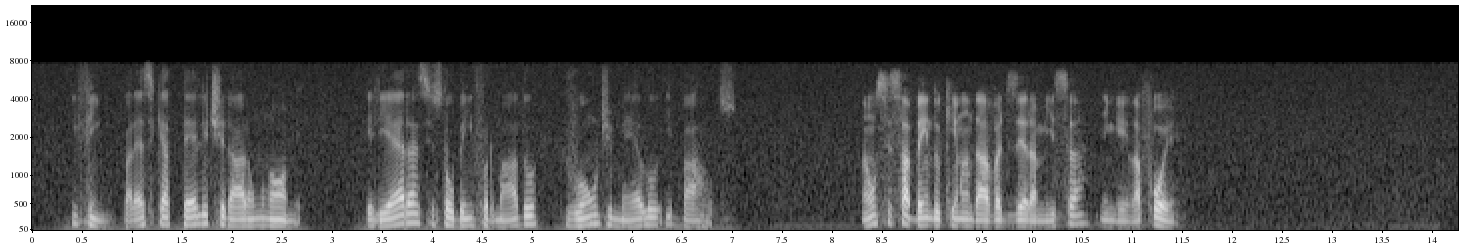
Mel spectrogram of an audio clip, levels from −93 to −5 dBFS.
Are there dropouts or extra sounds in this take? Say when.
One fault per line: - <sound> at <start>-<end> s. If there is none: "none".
none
